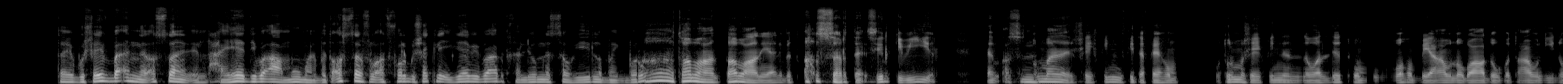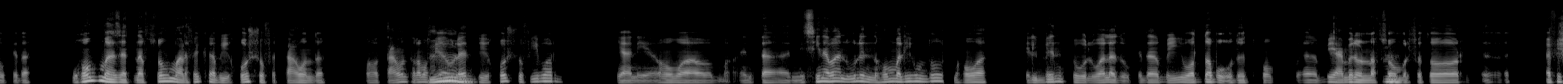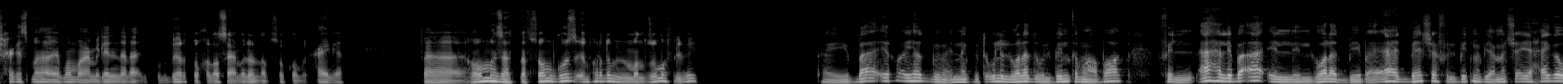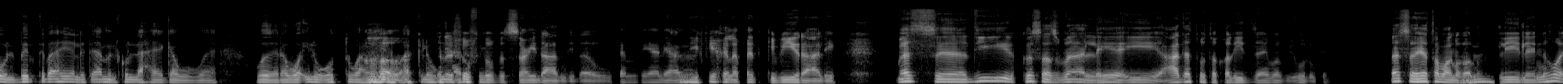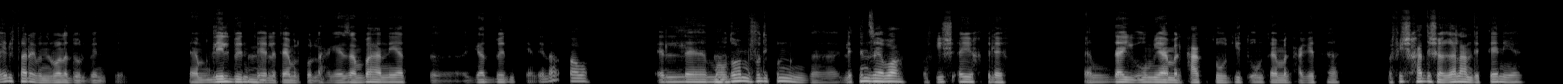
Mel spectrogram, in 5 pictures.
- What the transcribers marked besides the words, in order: laughing while speaking: "بتأثَّر"; laughing while speaking: "آه"
- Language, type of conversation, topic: Arabic, podcast, إزاي شايفين أحسن طريقة لتقسيم شغل البيت بين الزوج والزوجة؟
